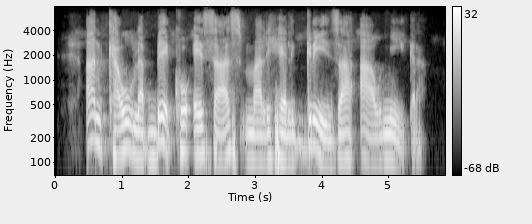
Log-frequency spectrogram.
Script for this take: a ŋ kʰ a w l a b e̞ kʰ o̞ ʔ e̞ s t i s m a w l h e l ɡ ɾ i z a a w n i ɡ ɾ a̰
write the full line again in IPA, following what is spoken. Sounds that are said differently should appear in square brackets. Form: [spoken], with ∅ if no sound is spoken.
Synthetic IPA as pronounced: a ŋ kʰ a w l a b e̞ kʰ o̞ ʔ e̞ s t [a] s m a [∅] l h e l ɡ ɾ i z a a w n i ɡ ɾ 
